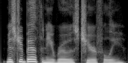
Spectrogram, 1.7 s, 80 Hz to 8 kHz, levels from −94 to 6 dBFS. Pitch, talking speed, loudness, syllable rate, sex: 200 Hz, 140 wpm, -18 LUFS, 5.4 syllables/s, female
